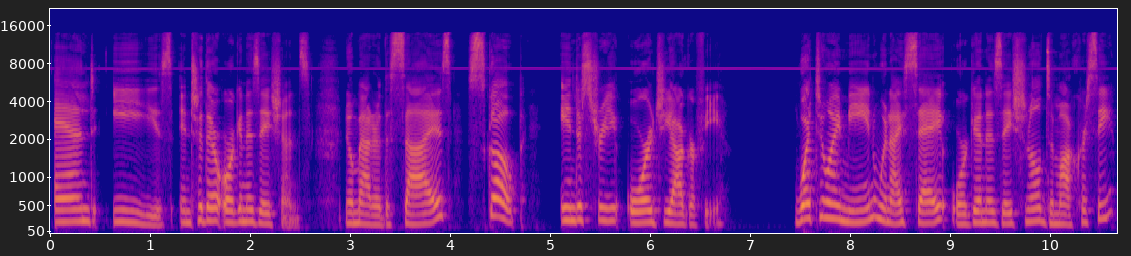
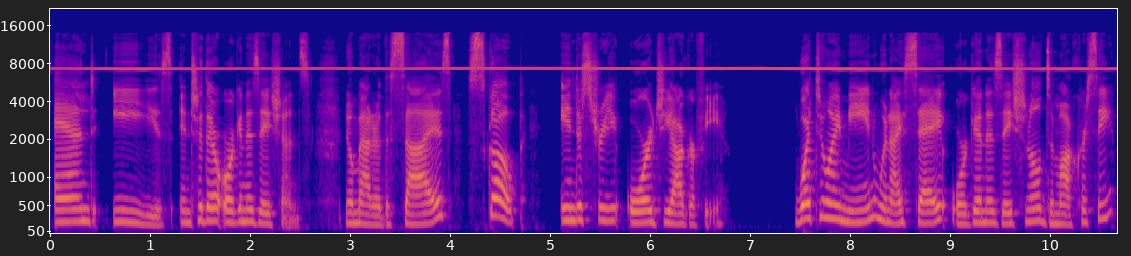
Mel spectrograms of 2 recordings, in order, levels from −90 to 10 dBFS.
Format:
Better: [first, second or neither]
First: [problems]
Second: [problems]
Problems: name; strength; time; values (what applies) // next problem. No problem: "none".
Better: first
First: high-pitched whine; faint; throughout; 7 kHz, 30 dB below the speech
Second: high-pitched whine; loud; throughout; 7 kHz, 6 dB below the speech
